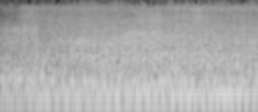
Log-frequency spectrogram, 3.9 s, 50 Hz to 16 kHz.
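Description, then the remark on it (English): A small plane's engine drones steadily and loudly, a low humming rumble with a rushing, wind-like hiss over it, unbroken throughout with no voices. The plane is taxiing back on runway 24 in Marshall County for a tour by plane of West Virginia and Ohio organized by the nonprofit Frack Tracker. “has organized a tour by plane of West Virginia and Ohio”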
